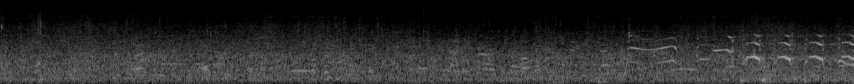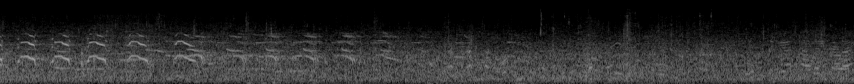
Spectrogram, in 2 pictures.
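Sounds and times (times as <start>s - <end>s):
bird honking calls: 6.3s - 13.3s.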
